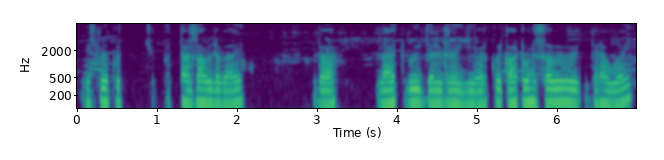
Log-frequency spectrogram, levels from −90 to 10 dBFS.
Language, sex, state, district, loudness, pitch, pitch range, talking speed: Hindi, male, Uttar Pradesh, Hamirpur, -25 LUFS, 135 Hz, 130-140 Hz, 180 wpm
